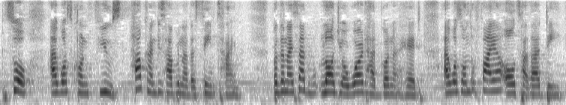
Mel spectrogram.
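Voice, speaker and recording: A woman's voice: fairly high pitch, normal speed, soft background music. A young woman giving an emphatic church testimony and acting out the dialogue as she tells her story.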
